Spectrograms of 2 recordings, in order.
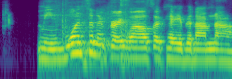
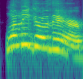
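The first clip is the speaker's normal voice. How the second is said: eager; 8 semitones higher, 3 dB louder than usual. Retold or imitated. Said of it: "I would be like".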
